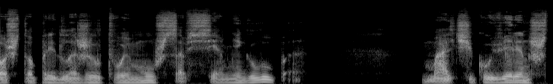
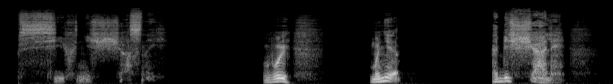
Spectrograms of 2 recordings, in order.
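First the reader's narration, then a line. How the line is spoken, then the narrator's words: Stammering. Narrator (Russian): заикаясь, произнесла она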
